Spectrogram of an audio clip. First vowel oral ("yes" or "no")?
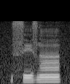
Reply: yes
